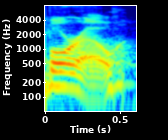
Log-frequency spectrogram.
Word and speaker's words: Boroux: to burrow b o it's spelled BAU you say say it borro um but I reached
